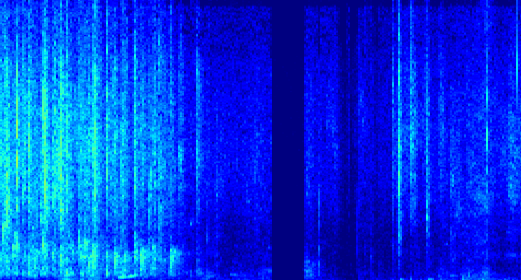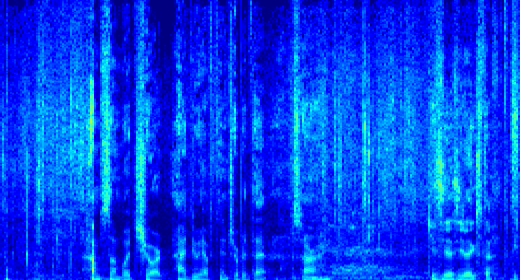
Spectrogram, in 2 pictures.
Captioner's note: applause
